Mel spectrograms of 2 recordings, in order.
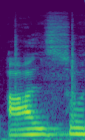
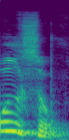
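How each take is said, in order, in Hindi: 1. यह खुले 'aa' स्वर से शुरू होता है। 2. यह गोल 'aw' स्वर से शुरू होता है। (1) "आल्सो नहीं है" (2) "ये लिखा है ऑल्सो"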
